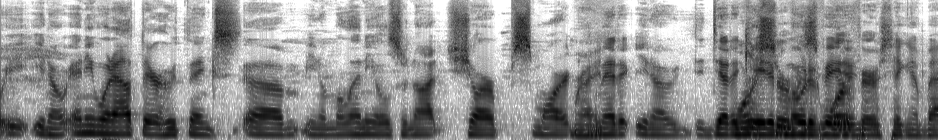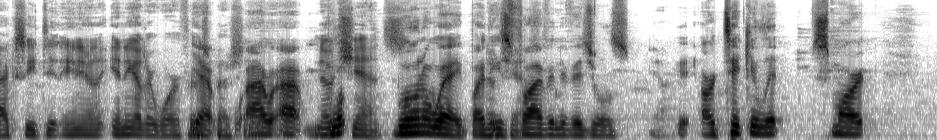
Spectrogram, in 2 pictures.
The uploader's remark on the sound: Live from the San Diego Convention Center.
